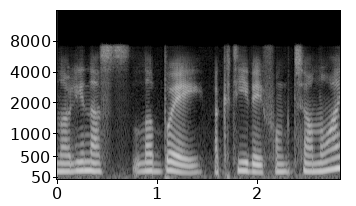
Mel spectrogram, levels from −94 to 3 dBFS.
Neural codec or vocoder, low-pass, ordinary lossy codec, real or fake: codec, 16 kHz, 0.3 kbps, FocalCodec; 7.2 kHz; Opus, 64 kbps; fake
